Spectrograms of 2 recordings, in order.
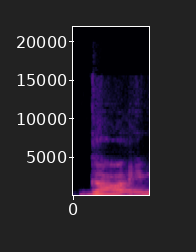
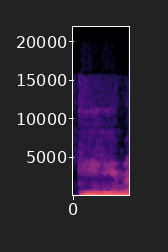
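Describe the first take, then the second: First: The vowel sounds like the i in fine. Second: The vowel sounds like the ee in fiend. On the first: The speaker calls it wrong. "not Gein as in fine" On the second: The speaker calls it right. "Gein as in fiend"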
